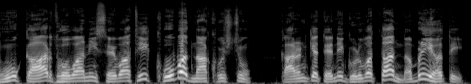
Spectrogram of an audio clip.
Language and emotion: Gujarati, angry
